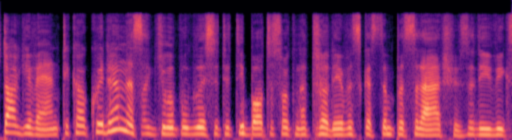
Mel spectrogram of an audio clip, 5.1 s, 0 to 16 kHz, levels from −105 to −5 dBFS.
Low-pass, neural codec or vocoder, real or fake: 10.8 kHz; codec, 16 kHz in and 24 kHz out, 0.4 kbps, LongCat-Audio-Codec, two codebook decoder; fake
